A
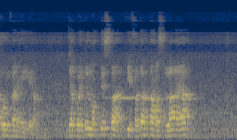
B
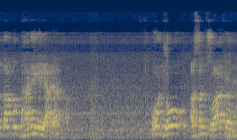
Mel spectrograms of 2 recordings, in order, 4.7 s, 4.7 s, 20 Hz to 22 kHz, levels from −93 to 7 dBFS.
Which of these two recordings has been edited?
B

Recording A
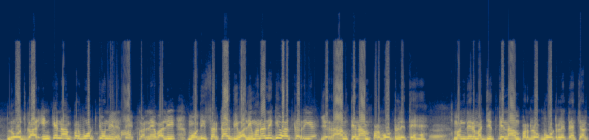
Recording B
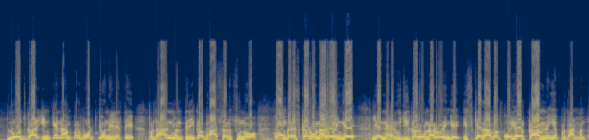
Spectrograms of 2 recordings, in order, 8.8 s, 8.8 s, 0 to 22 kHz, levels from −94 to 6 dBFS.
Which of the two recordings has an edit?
A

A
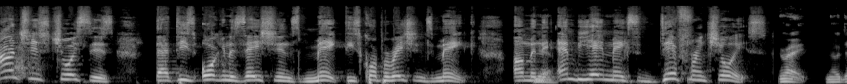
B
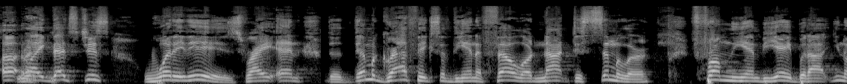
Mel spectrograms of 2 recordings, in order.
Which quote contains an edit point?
B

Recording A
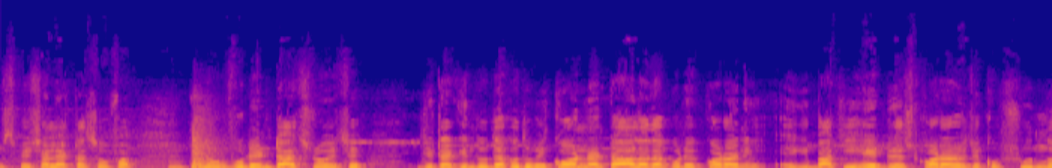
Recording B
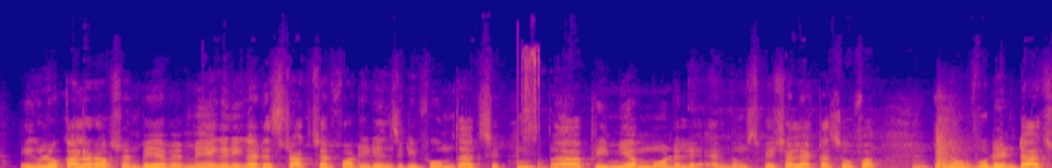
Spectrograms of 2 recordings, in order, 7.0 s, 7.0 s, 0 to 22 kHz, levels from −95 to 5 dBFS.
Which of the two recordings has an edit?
B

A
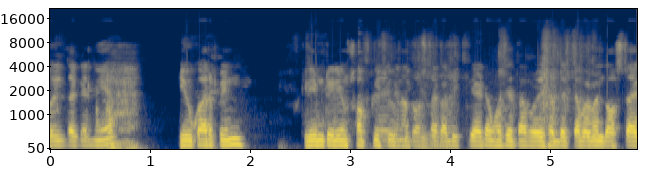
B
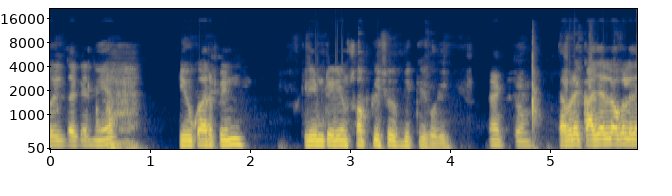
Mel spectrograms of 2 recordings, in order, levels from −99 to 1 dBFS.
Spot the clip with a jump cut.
A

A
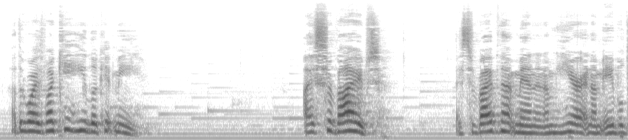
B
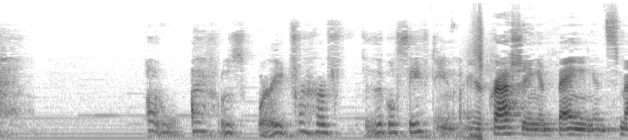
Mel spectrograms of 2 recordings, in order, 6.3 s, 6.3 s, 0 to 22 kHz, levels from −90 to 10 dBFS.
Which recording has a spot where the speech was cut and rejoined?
B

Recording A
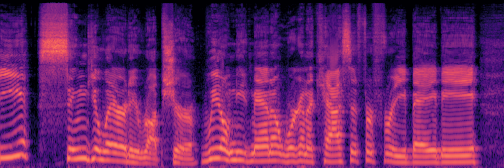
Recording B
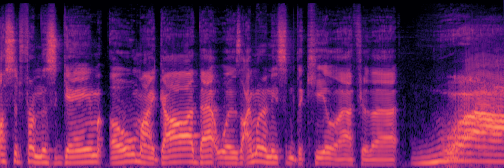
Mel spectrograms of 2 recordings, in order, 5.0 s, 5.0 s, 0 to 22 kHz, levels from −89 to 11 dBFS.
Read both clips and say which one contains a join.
B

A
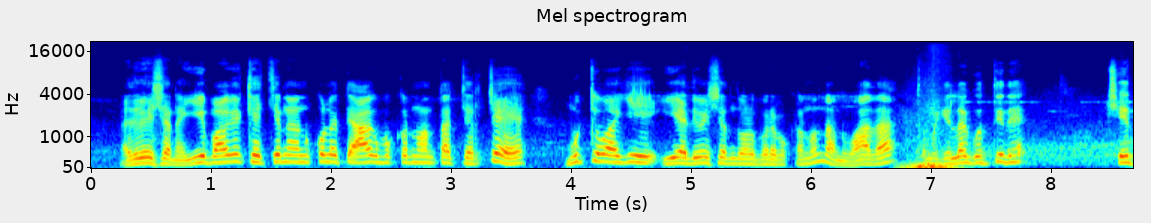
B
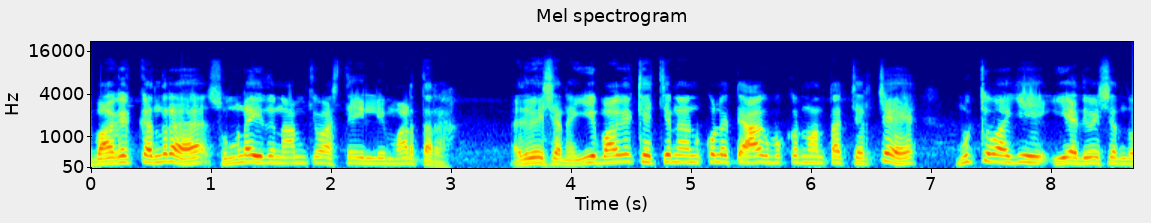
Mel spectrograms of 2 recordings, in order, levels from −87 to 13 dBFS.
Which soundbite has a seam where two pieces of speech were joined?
A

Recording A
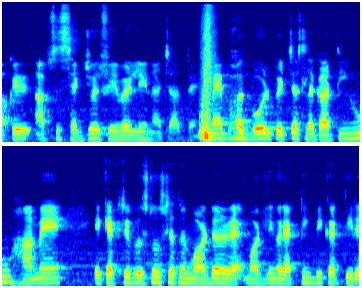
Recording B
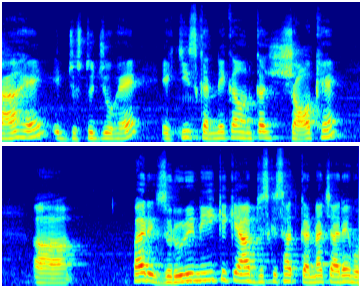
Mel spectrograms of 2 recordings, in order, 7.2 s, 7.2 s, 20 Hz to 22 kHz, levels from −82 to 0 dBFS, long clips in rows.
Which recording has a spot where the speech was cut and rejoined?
A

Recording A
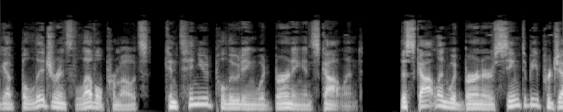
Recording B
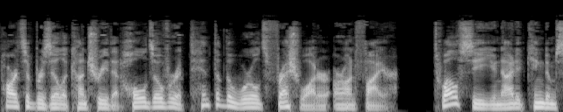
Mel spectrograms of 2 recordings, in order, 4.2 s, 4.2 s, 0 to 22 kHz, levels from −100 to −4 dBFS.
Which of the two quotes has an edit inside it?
B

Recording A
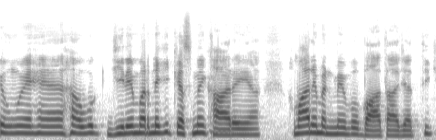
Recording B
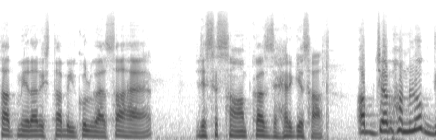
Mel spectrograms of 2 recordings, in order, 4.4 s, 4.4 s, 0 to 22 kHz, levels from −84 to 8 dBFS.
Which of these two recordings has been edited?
B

